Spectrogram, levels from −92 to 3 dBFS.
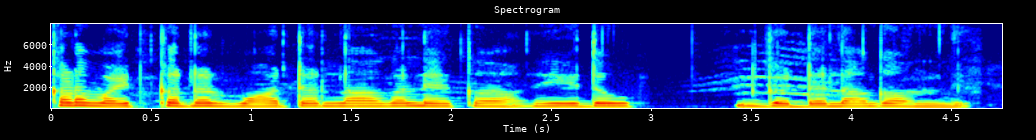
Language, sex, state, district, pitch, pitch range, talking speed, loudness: Telugu, female, Telangana, Hyderabad, 245 Hz, 235-255 Hz, 125 wpm, -18 LUFS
